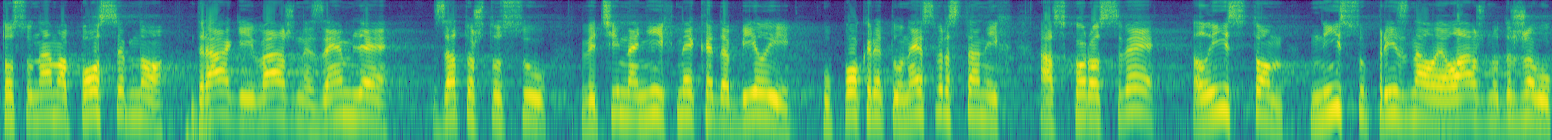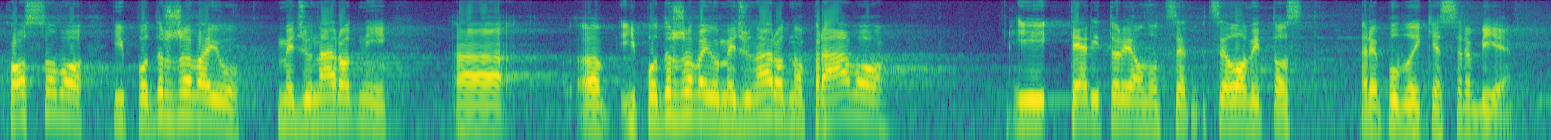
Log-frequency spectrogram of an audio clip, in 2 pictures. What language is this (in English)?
Serbian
